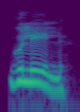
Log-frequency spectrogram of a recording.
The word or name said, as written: गुलेल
